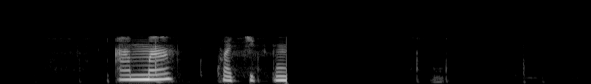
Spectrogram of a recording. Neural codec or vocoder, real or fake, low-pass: none; real; 3.6 kHz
